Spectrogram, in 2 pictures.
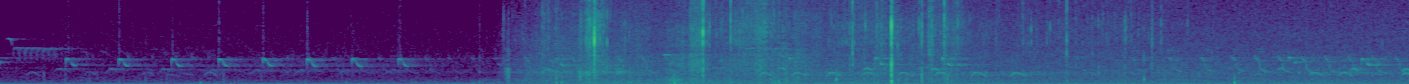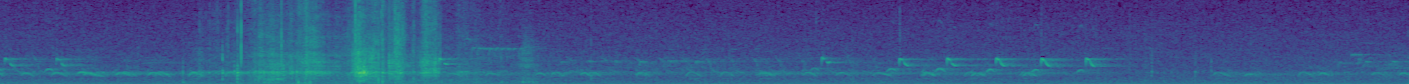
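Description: Small birds calling in quick series of short repeated notes over steady outdoor hiss. The hiss comes up about five seconds in, and a few sharp clicks and a brief rustle fall near the middle.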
